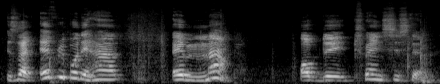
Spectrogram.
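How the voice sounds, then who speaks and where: A man's voice: high-pitched, measured pace, distant mic. A man with an African accent hosting a casual radio talk show, who exclaims often and reads out the call-in number. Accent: African English. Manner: animated, exclaims in surprise, taking calls.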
